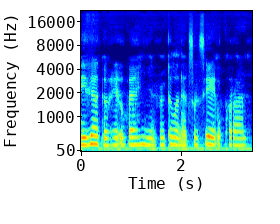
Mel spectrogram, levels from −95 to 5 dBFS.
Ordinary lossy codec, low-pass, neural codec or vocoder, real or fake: none; none; codec, 44.1 kHz, 2.6 kbps, SNAC; fake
